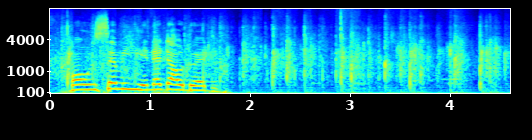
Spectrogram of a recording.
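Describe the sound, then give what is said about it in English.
A church audience breaks into clapping to express love for God, a dense, uneven patter of many hands that carries on steadily after a loud voice at the start, with a low hum underneath. “Clap well so that you express your love.”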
